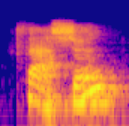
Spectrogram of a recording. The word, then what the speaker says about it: fasten: So I'm going to read them again: Christmas, castle, fasten, listen, glisten, soften, moisten, hasten, wrestle, whistle.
